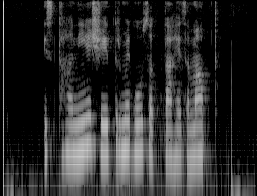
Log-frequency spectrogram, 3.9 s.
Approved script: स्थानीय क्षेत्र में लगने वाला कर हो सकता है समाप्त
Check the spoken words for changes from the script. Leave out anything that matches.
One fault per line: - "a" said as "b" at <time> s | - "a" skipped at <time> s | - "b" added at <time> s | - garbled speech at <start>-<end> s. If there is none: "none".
- "लगने वाला कर" skipped at 1.9 s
